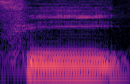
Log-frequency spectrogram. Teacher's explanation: فا زیر فے پڑھیں گے تو مجہول ہو جائے گا، وہ صحیح نہیں، معروف پڑھنا ہے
